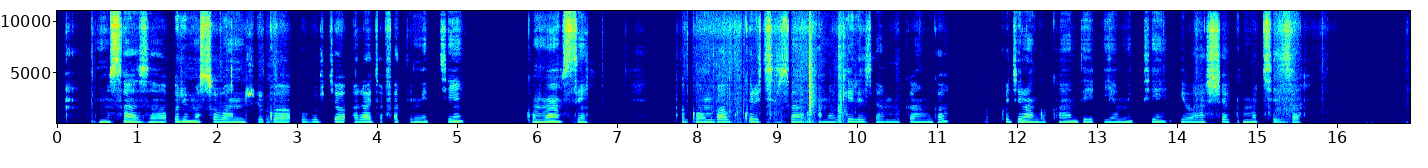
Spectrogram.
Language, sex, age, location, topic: Kinyarwanda, female, 18-24, Huye, health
